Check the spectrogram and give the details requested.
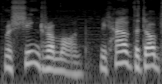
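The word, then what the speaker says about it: Machinedramon: How dangerous are all these machine Draymon attacks? They're very dangerous. Sword is gonna lose his shit with this dude. I'm gonna lose my shit with all these people pronouncing it wrong. It's Machine Dramon.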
